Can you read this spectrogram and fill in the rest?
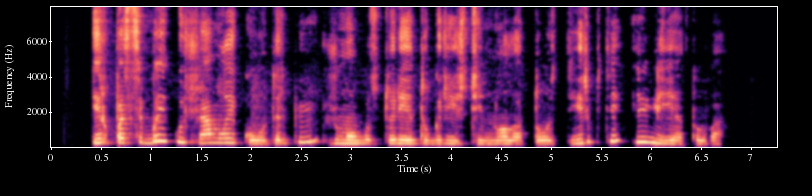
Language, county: Lithuanian, Kaunas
